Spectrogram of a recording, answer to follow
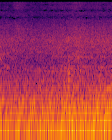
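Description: Pickup truck engine running at idle, a steady low rumble.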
